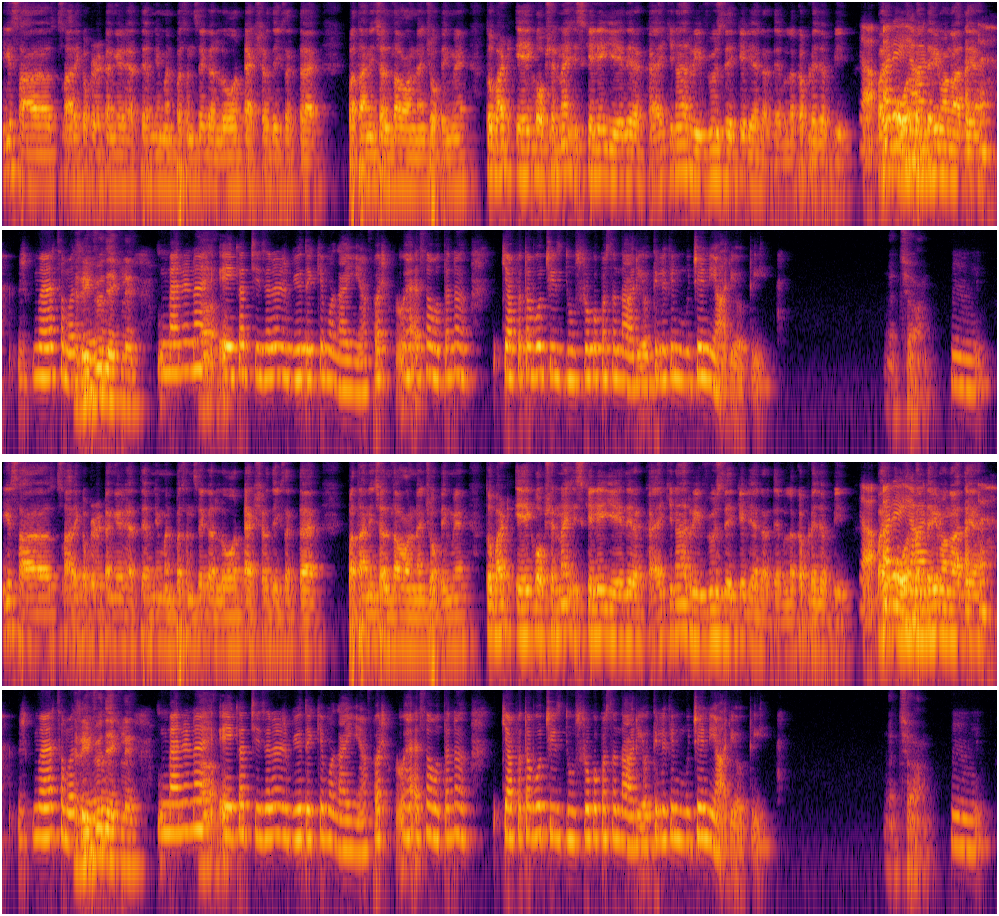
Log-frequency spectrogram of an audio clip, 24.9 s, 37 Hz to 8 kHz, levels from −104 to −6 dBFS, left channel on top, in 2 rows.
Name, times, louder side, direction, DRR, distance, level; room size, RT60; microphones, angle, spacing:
voice 1, 0.0-3.9 4.3-5.7 6.0-10.5 10.9-12.2 13.3-14.1 14.9-15.1 23.5-23.9, equal, 70° right, 1 dB, 0.9 m, -26 dB
voice 2, 10.7-11.7 12.0-12.4 12.6-13.8 14.4-22.0 24.3-24.7, equal, 5° right, 5 dB, 0.3 m, -27 dB
3.0 x 2.5 x 2.2 m, 0.34 s
head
